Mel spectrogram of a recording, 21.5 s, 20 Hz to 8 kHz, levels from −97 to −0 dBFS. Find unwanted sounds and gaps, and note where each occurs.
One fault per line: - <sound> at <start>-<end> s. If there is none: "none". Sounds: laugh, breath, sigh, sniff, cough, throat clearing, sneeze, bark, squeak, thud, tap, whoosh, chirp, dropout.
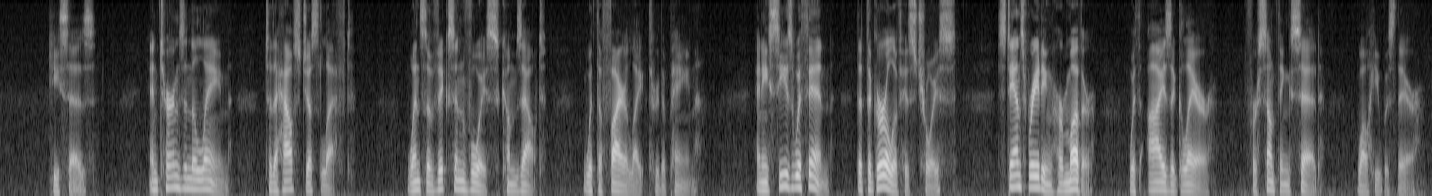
none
